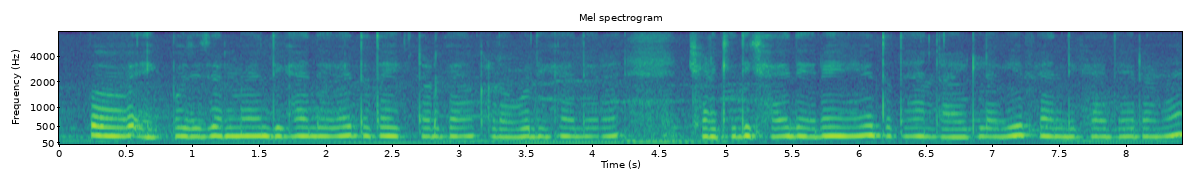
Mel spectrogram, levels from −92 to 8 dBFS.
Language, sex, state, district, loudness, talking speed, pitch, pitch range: Hindi, female, Bihar, Madhepura, -16 LUFS, 235 wpm, 225 Hz, 220-235 Hz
